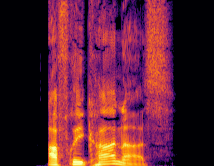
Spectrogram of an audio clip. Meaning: genitive singular of Afrikaner
- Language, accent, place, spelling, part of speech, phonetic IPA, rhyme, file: German, Germany, Berlin, Afrikaners, noun, [afʁiˈkaːnɐs], -aːnɐs, De-Afrikaners.ogg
